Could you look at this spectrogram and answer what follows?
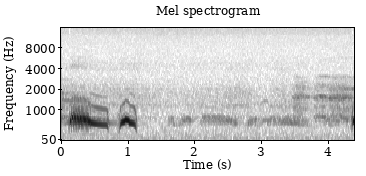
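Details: Tail of a spotted dove's morning cooing phrase: a long rough coo sliding downward, then one short rounded coo. Quiet, faint bird twitters follow, with a new note starting at the very end.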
